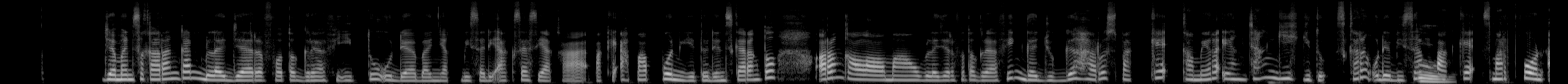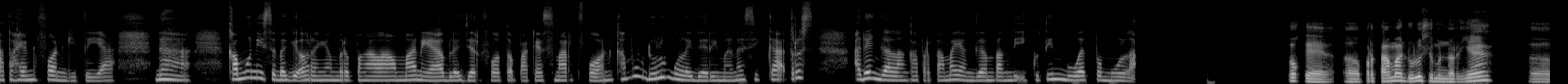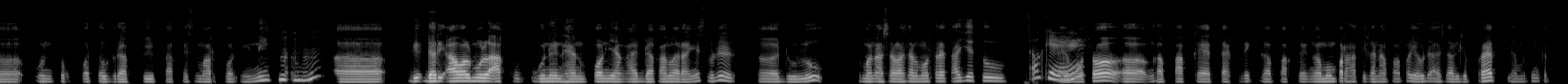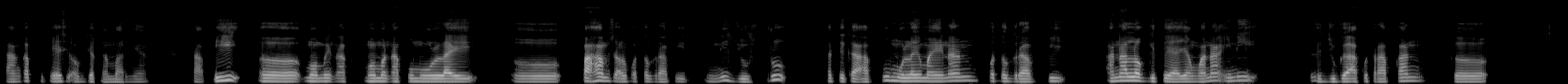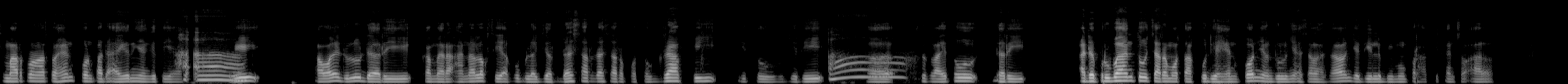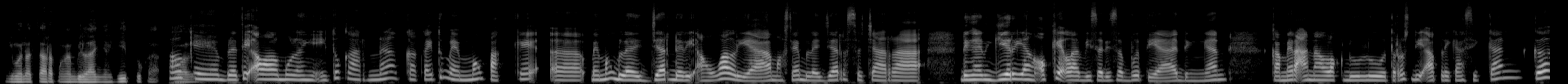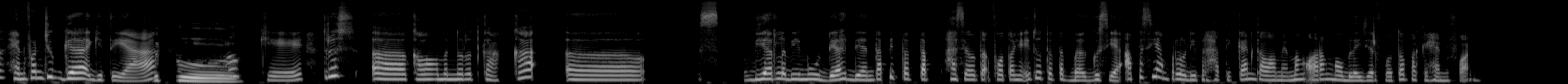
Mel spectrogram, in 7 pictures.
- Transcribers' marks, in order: tapping; other background noise; "fotografi" said as "fotografit"; "foto" said as "moto"; in English: "gear"
- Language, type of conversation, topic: Indonesian, podcast, Bagaimana Anda mulai belajar fotografi dengan ponsel pintar?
